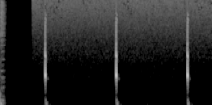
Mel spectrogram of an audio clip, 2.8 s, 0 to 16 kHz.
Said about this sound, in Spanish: El tic tac de reloj que escuchan indica que comienza. Radio Hora de 6 a 7 de la mañana con toda la actualidad de España y el mundo y como siempre la hora exacta minuto a minuto.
